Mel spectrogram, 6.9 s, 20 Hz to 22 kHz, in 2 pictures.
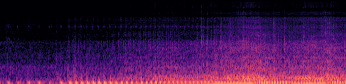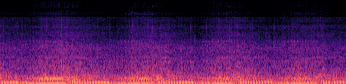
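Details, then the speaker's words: Restored SYM Sportrider 125i motorcycle after overhaul and fuel filter replacement: catches and settles into a strong, even run, picking up cleanly on throttle with no stumble or bog; response healthy. "Respon macam okey Mantap."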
